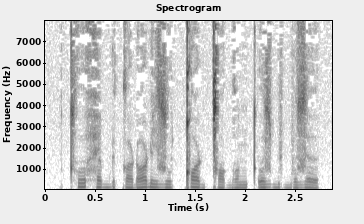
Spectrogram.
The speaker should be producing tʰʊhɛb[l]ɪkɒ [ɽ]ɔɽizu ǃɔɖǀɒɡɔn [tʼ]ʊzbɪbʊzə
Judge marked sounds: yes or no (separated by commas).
no, yes, yes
